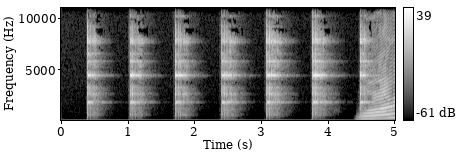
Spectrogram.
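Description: household object, glass bottles clinking together

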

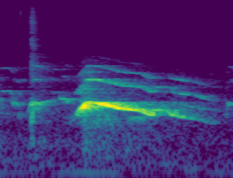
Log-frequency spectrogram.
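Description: animal, jackals howling

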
